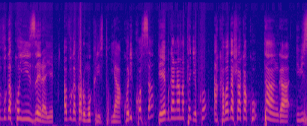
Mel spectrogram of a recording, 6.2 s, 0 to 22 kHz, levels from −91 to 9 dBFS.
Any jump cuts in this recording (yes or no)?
yes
